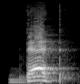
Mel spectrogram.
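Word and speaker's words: debt: उदाहरण एक होती है डेट बी साइलेंट राहत है बीच में डेट क्रिएटिंग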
